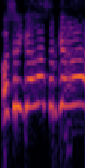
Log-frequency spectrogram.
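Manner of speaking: desperate cry for help; real scream. Acted. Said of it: "benar-benar juga teriak".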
